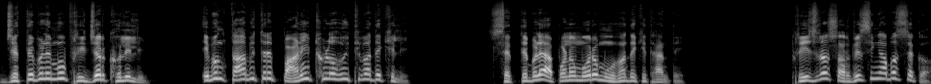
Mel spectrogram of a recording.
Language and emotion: Odia, surprised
